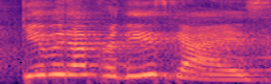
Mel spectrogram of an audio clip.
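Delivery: rousing call-out. Real, not acted. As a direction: whip up applause for the other band. Calling for applause from the crowd.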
